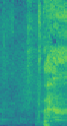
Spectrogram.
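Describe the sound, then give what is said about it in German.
A single short fart blasts right up against the microphone, a low, blunt burst that trails into a brief rougher tail after a moment of near-silence. “Viele nicht wissen, das war ein Furz.”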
